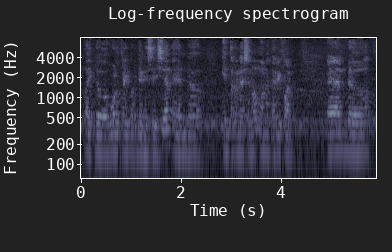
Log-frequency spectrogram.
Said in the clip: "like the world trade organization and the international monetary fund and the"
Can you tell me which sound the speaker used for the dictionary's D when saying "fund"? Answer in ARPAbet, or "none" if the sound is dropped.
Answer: none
